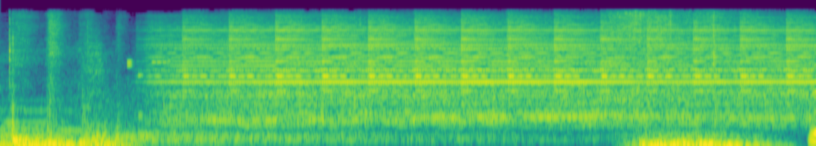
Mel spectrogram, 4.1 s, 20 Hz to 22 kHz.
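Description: A music sting cuts off about half a second in. Then the New York Stock Exchange closing bell, an electric bell, rings with a steady, high, continuous tone, signalling the 4 p.m. market close.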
